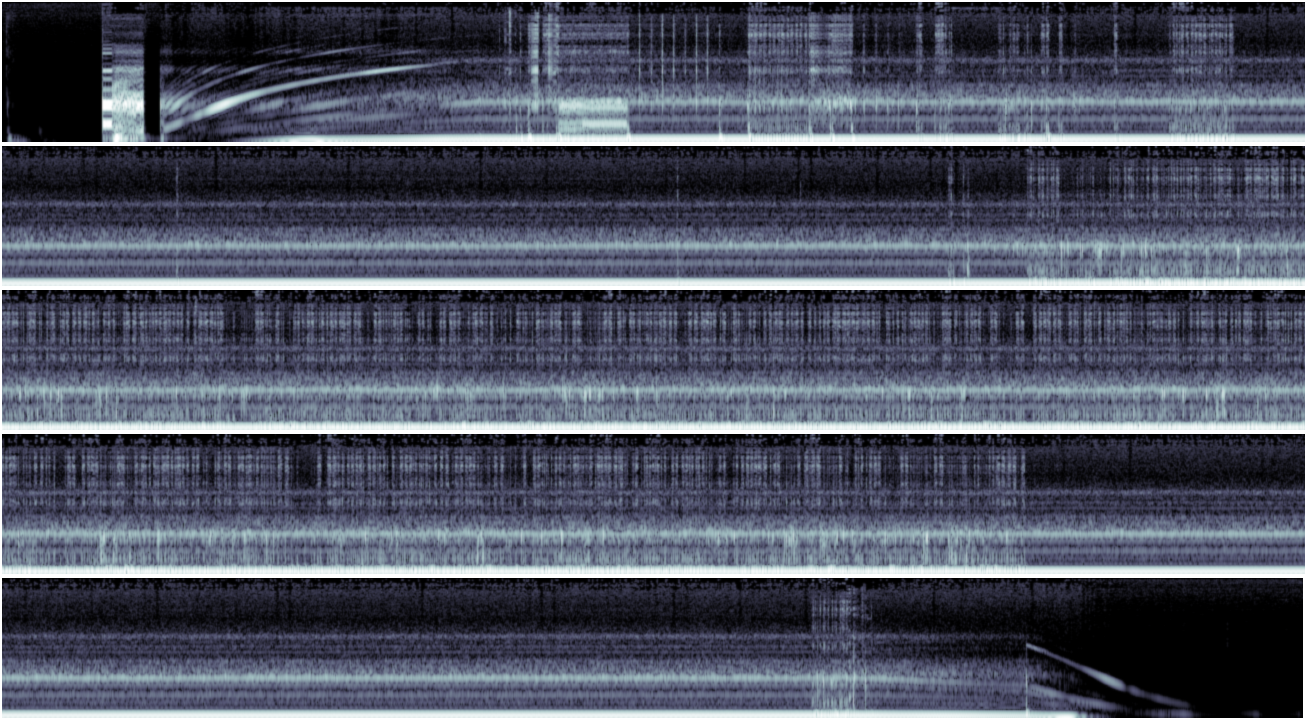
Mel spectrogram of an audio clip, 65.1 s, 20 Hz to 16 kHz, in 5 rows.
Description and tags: Contact recording of a Seagate 1.5TB FreeAgent external USB hard drive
